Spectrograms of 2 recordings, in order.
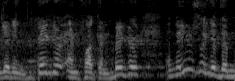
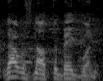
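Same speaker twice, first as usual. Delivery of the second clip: deadpan expert; 8 semitones lower than usual. Retold or imitated. An earthquake expert flatly dismissing the fear. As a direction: calmly dismiss the worry. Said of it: "And they went".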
